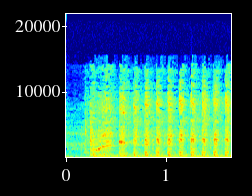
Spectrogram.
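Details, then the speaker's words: 2000 Honda Civic 1.6L SOHC, cold and wet, after engine died: steady cranking at about eight pulses a second without catching; moisture inside a cracked distributor cap kills spark. "and if we go to try to start it it probably won't start or if it does it'll run like crap yeah that let's it's trying"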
